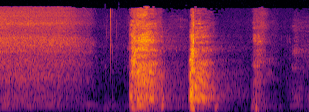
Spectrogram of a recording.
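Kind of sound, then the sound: human body sound, coughing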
